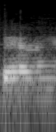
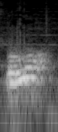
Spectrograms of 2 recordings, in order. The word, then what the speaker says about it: Barack: Oh, that could definitely be arranged if you're being serious about it, Baron. It's Barack. Why do you keep mispronouncing my name?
